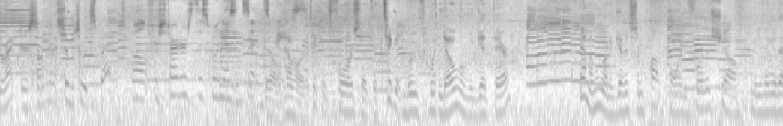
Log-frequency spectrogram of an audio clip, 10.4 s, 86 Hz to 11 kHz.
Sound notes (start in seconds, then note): 0.0 saxaphone Music; 2.1 people Talking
